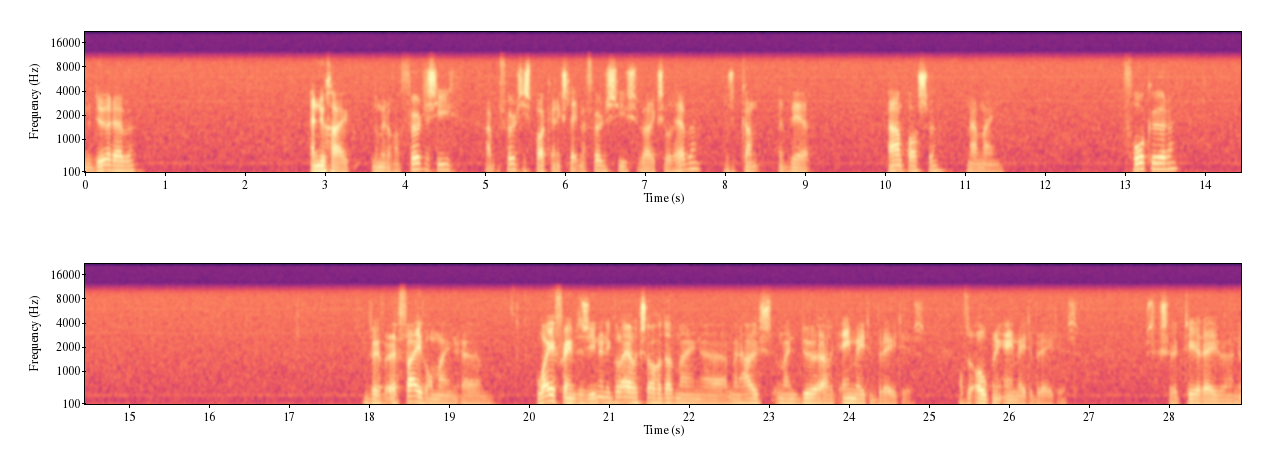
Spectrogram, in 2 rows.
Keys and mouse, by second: 4.0 click, 5.4 click, 6.9 click, 11.4 click, 13.2 click, 13.9 ctrl+z, 14.7 click, 16.5 g, 18.4 F3, 23.4 click, 24.7 click, 26.9 click, 28.3 click.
